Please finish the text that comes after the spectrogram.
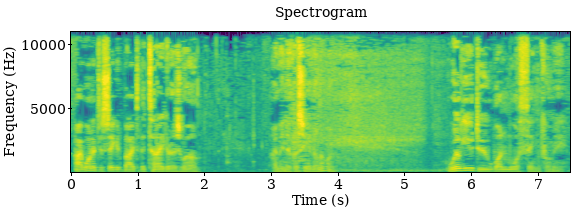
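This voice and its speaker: An actor playing a lovelorn, gentle lieutenant of old Japan in a radio drama, quiet and intimate in manner. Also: male voice, mid-range voice, normal speed, gravelly, long pauses, breathy edge. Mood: tender, longing.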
